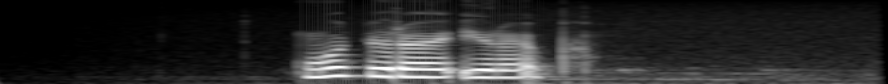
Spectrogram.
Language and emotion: Russian, neutral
